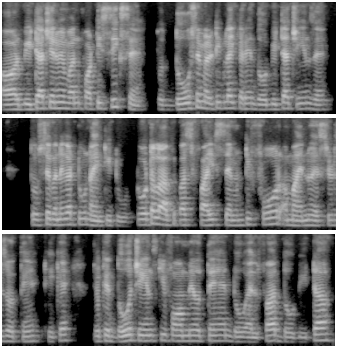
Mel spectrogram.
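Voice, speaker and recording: A man's voice: a little high, steady tone, a little fast. A man teaching biochemistry in a step-by-step classroom lecture, often checking in with his students. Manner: explains step by step, often checks in with "theek hai". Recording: dull lo-fi recording.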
